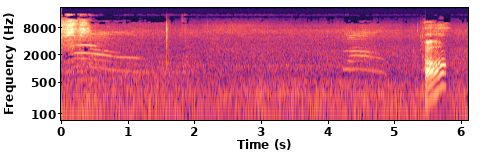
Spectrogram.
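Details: Domestic cat with a long falling meow, then a shorter softer mew, and finally a loud, abrupt rising cry, over a constant low background hum.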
